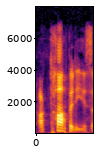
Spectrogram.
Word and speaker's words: octopodes: Octopodes actually would be the proper pronunciation. I've learned something today. Yeah, because it's Greek, I believe, or something, and the pluralization in Greek is not octopi; it would be octopodes.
